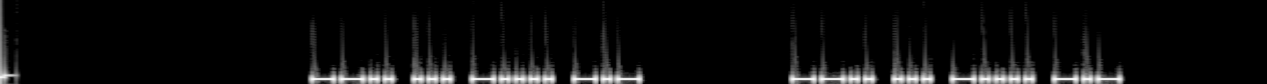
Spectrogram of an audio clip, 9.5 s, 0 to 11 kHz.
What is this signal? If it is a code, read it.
Morse code, heard as a keyed tone, about 22 wpm, 700 Hz. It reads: ZS6K ZS6K
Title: DXCC-100 Call Signs - 4 Characters - Repeated 2x - 22wpm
